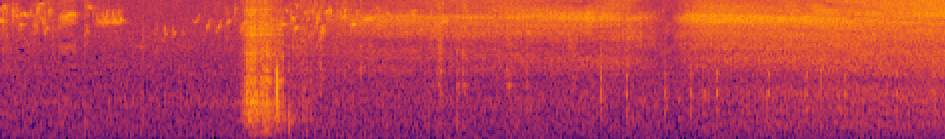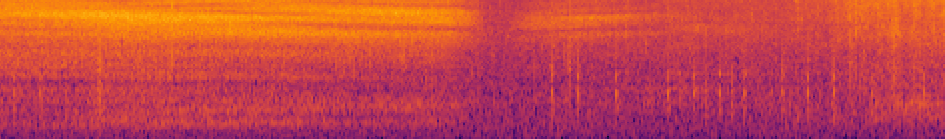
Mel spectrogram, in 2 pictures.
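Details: Male Montpellier snake hissing: one long, breathy, steady hiss of about four and a half seconds, bright and airy, after a sharp rustling click and a quieter hissy stretch; a softer hiss resumes near the end.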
